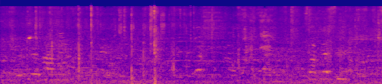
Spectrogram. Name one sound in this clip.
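A football thuds as young men kick it on pavement.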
